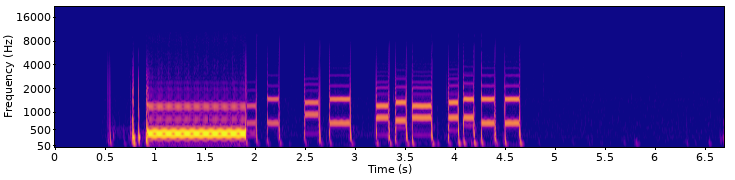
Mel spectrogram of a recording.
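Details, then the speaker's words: Telephone ringback from a ring machine: a steady tone for about a second, then a quick run of short two-pitch bursts, the rare double Murray Ring pattern. "What's even more exotic than Murray Ring? Double Murray Ring."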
